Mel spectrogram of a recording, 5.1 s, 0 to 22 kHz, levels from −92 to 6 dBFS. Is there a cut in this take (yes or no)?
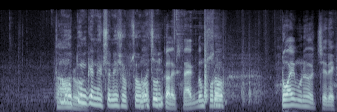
no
